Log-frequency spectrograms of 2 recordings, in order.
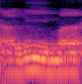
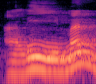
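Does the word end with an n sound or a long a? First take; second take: long a; n sound. First: The word ends with a long a. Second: The word ends with an n sound.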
